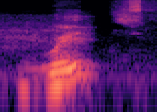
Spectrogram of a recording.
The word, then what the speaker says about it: Wirtz: I said, anytime you see with how do you pronounce his name? Wirtz? Oh, Verts? Verts.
